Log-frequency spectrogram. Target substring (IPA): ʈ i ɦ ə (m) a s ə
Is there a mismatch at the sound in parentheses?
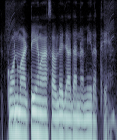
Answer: no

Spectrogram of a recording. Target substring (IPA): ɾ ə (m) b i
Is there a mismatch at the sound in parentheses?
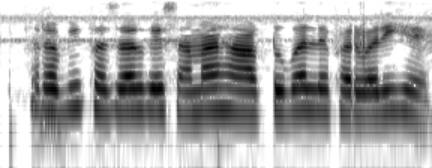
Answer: yes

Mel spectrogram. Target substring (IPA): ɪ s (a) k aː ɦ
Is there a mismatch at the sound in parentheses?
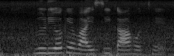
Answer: yes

